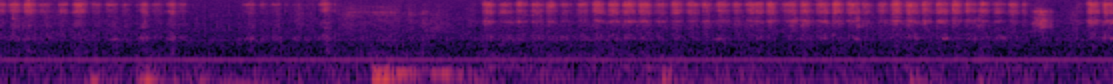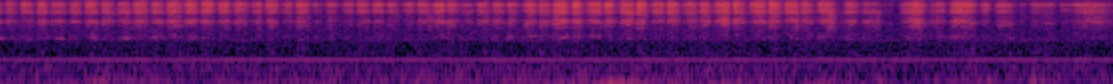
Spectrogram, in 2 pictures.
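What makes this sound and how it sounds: A wooden graphite pencil shades a paper sketchbook page with dense, rapid strokes, making a steady, repeated scratching. The soft, dry rasp is bright and hissy, with a few louder low thumps early on and a constant faint low hum underneath.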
